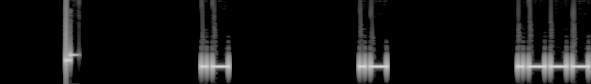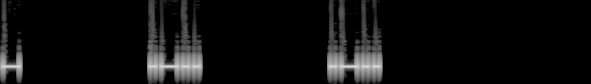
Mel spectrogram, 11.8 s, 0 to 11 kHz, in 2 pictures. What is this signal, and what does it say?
Morse code, heard as a keyed tone, about 22 wpm, spaced as for 6 wpm, 700 Hz. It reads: AA1LL
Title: USA Call Signs - 5 Characters - 8x Character Spacing - 22wpm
